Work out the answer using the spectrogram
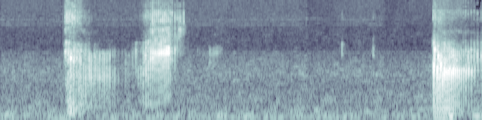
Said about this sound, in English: Fart noises are always funny.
